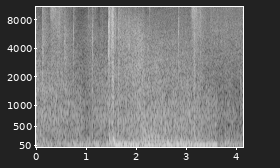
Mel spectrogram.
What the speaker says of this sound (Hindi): धमाके के बाद कई फीट ऊंचा मशरूम क्लाउड देखने को मिला।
